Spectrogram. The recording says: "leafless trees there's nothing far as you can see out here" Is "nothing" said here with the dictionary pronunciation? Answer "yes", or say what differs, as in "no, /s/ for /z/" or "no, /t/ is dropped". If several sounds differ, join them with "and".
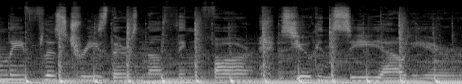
yes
